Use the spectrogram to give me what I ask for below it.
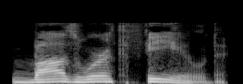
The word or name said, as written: Bosworth Field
